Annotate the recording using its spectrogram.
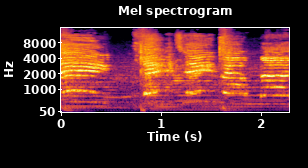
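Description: A group of women singing a worship song together into microphones, with instrumental accompaniment, the sung phrases broken by a brief pause about half a second in.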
